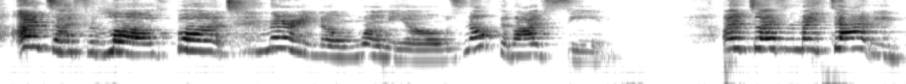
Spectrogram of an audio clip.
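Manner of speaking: slow, stretched-out melodramatic student; loud, high openings sinking into drawn-out complaint; disruptive student. Acted. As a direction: declaim it to disrupt the class. Student's disruptive speech, voiced in play.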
